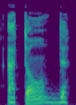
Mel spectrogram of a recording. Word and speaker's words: attendent: And the last one, same thing, classic ending for il, elle at the plural form, ent, but then you don't pronounce them. Ils attendent, okay, so remember you get to pronounce this, d at the end, okay.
